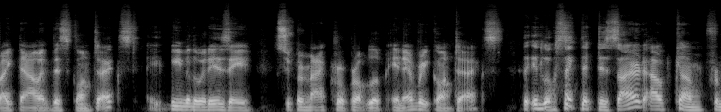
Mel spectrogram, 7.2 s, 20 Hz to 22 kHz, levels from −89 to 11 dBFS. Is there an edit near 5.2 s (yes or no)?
yes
